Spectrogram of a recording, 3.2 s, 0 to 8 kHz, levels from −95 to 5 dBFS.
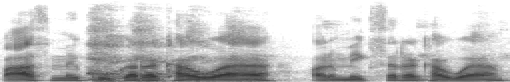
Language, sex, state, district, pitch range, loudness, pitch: Hindi, male, Jharkhand, Garhwa, 130-150 Hz, -18 LUFS, 135 Hz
